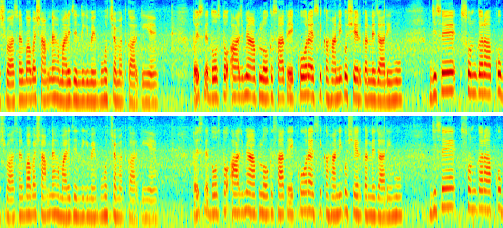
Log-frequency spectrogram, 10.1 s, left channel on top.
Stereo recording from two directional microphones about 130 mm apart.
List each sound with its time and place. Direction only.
0.0 s speech: 50° left (ahead or behind)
